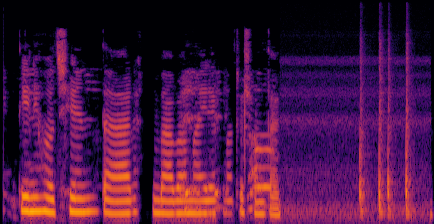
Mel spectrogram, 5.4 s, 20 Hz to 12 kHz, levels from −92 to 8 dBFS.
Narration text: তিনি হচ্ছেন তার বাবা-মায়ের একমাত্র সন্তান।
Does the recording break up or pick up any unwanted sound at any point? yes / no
yes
